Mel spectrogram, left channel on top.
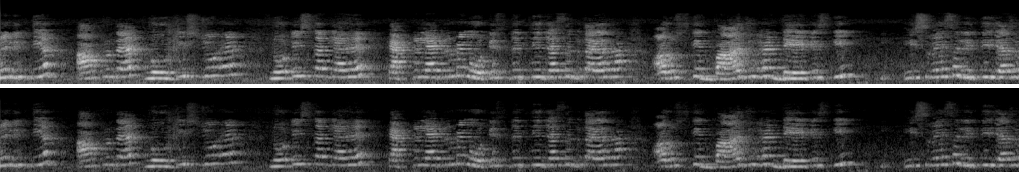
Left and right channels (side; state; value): right; quieter; 7.4 dB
